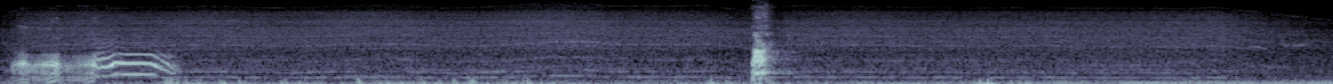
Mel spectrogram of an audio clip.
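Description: A Basenji gives a brief, warbling, yodel-like burst of rising and falling tones, then a long low drone.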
